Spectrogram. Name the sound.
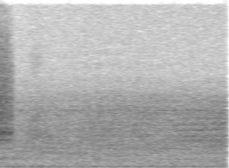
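airplane at LAX airport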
